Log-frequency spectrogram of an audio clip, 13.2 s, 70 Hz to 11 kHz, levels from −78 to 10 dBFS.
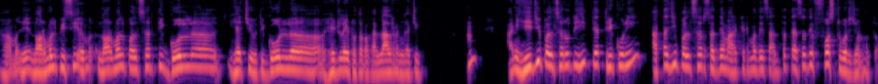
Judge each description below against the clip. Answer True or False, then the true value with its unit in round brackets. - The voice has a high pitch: False (175 Hz)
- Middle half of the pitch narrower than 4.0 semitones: False (4.6 semitones)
